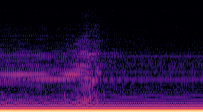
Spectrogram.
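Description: Harmonica note played with cupped hands, trailing off about a second in, over a loud steady low electrical hum.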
